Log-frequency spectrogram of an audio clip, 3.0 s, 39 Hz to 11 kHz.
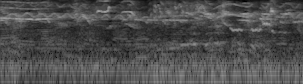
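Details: Captive Oriental magpie-robin performing at a bird-song contest training session at a field in Jelutung, Jambi, Indonesia, on Friday 23 December, pouring out a dense, high, continuous warbling song of quick whistles and chattering notes, faint voices underneath.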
